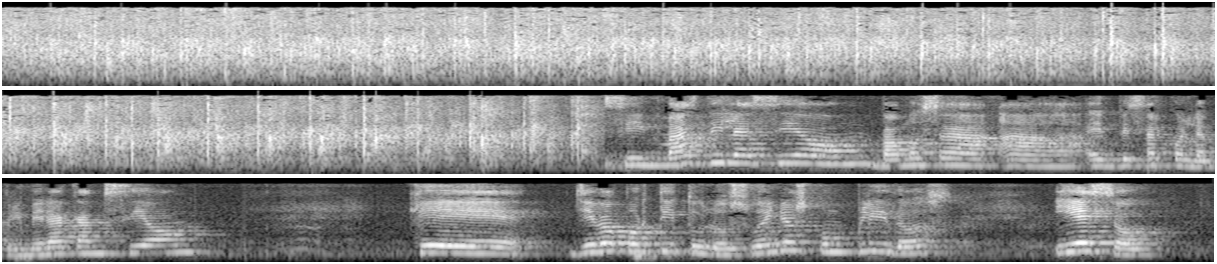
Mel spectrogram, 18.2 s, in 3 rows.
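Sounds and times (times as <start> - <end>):
audience applause: 0.0 - 9.1
speech: 9.2 - 13.3, 14.2 - 18.1.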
